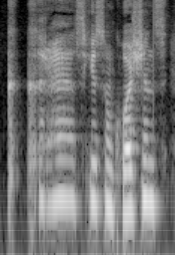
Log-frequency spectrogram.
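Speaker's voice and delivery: high-pitched, hesitant eager question; starstruck stammer. Acted. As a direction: ask your idol nervously. Nervous fan asks his idol.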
